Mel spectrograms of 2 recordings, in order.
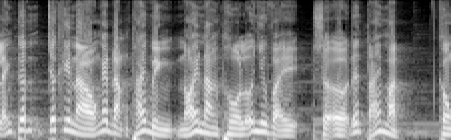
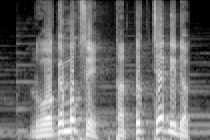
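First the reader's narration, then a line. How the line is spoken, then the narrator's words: Furious loud shout. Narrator (Vietnamese): Đặng Thái Bình càng thêm tức đến cơ hồ mửa máu, giận dữ quát to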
